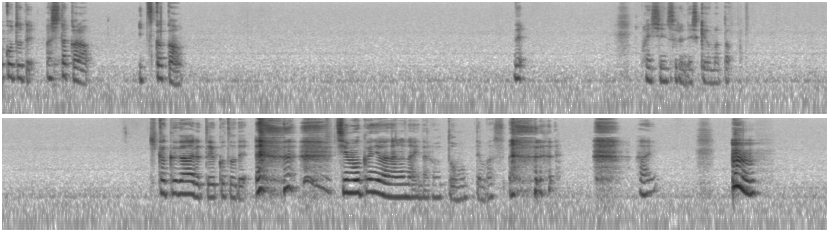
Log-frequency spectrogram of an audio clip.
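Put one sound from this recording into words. A young woman talks brightly and close by, in bursts with pauses.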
